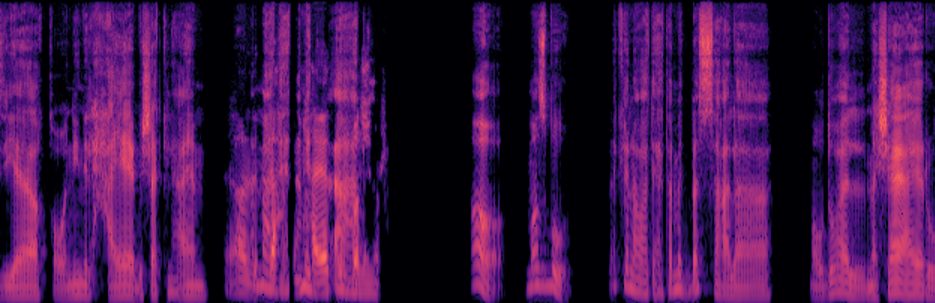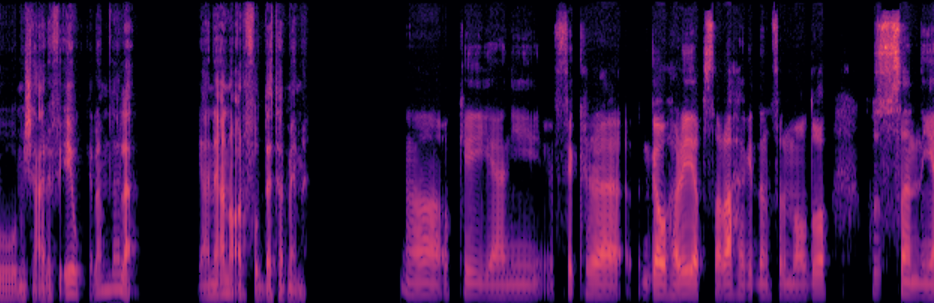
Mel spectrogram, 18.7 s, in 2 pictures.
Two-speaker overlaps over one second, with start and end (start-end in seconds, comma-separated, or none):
2.5-3.8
